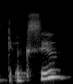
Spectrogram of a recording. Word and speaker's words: Göksu: to uh as for that my name is guksu but on the internet it's really hard to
